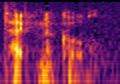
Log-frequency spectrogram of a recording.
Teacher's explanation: How many syllables in technical? 3, stresses on the first syllable.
